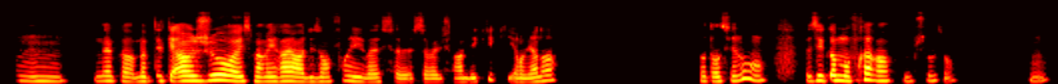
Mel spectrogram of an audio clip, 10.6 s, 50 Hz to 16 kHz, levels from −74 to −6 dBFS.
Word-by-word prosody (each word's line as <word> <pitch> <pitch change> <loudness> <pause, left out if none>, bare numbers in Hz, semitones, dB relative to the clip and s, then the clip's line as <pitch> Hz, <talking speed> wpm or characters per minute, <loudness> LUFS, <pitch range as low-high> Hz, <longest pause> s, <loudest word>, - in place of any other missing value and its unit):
Mmh 200 -2 -7
mh. 205 - -14 0.3
D'accord, 200 -3 -3
bah 195 +2 -1
peut-être 205 +2 -8
qu'un 210 +2 +7
jour, 220 0 +5
il 200 - +2
se 200 -1 -6
mariera, 190 +1 +3
il - - +6
aura 185 -1 +5
des 180 +1 -5
enfants 195 +4 -5
et 195 -2 -1
il 180 - -3
va 170 +1 -3
se 155 -3 -8
ça 160 0 -8
va 155 - -4
lui 155 - -9
faire 160 - -11
un 165 - -2
déclic 175 - -7
et - - -11
il 165 - -5
reviendra. 185 +8 -1 1.4
Potentiellement, 210 +6 -2 0.4
c'est 215 +2 0
comme 225 +2 +4
mon 205 -1 +3
frère 250 +2 +4
hein, 210 0 0
même 185 +2 -13
chose. 220 0 -12 0.9
Mmh. - - -13
200 Hz, 205 wpm, -24 LUFS, 185-210 Hz, 1.4 s, qu'un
